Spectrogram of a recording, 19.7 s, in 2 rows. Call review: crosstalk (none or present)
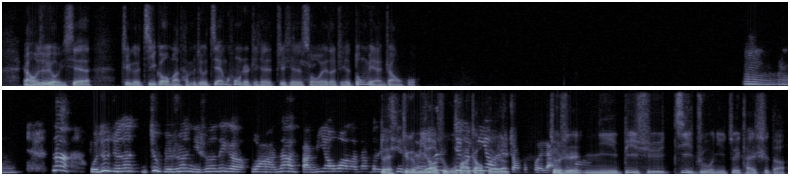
present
